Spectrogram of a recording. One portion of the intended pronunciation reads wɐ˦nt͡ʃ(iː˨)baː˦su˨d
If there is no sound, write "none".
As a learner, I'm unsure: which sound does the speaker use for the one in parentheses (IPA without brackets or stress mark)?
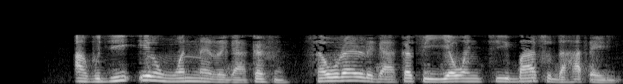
iː˦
